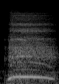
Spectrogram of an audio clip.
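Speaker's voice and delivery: a high, breathy mock gasp of emotion. Streamer fakes being overwhelmed by emotion with a gasp. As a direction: gasp as if overcome, hammed up. Fake emotional moment in press conference.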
